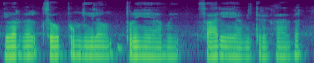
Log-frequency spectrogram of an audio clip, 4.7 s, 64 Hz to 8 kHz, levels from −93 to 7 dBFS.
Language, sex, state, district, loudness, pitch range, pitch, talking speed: Tamil, male, Tamil Nadu, Kanyakumari, -23 LUFS, 110-120 Hz, 115 Hz, 75 wpm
